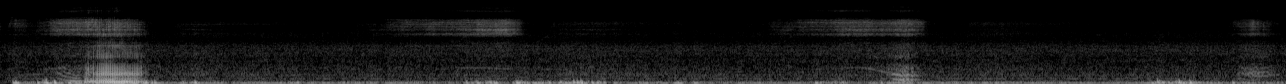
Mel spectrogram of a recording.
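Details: Man snoring: deep rumbling snores on slow breaths, several over about 13 seconds, with quieter breathing between and some room noise.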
